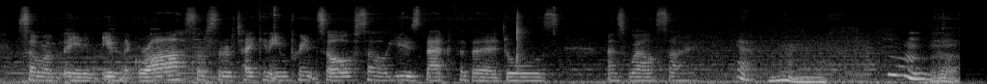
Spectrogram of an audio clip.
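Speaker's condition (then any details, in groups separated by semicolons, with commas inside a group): No condition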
